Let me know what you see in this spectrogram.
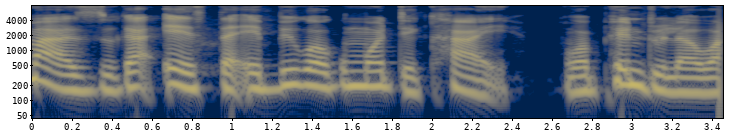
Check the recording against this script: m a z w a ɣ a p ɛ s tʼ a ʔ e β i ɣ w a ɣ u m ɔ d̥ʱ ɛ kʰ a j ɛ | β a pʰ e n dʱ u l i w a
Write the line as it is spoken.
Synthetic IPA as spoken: m a z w i ɣ a ʔ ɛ s tʼ a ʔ e β i ɣ w a ɣ u m ɔ d̥ʱ ɛ kʰ a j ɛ | w a pʰ e n dʱ u l a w a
